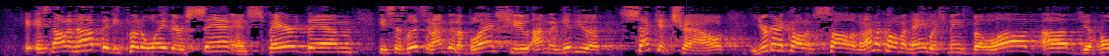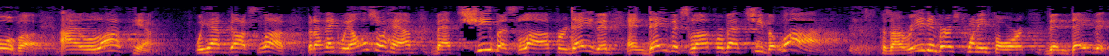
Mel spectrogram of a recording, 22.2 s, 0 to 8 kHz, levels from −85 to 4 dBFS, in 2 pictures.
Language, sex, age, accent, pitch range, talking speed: English, male, 40-59, American, 180-290 Hz, 210 wpm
